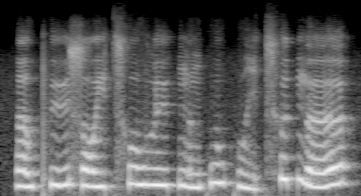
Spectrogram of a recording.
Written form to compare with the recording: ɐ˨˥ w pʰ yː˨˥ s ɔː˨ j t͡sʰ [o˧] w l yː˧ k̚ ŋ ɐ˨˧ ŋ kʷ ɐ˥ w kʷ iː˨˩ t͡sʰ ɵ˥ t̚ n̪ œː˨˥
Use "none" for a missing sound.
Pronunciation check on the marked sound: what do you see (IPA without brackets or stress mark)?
o˧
